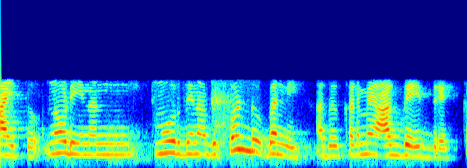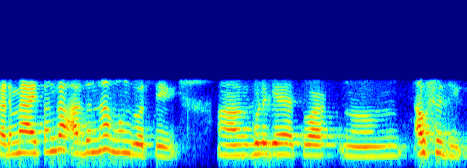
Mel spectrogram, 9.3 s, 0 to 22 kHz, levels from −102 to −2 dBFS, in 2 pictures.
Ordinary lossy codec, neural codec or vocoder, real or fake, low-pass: none; none; real; 3.6 kHz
